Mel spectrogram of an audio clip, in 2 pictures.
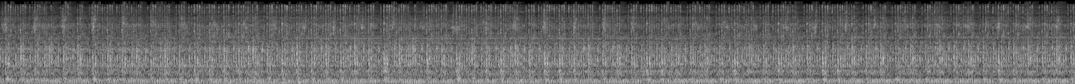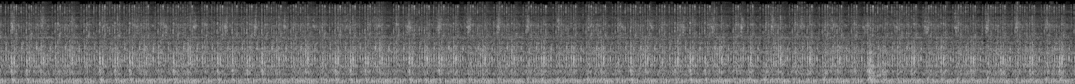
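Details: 2008 BMW 730d E65 diesel after turbo rebuild (oil seals failed), new oil, air filter, intercooler cleaned: uneven idle, clatter rising and falling; runs about sixty seconds then dies.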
